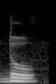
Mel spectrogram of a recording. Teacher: জিব্বার গোড়ার কিনারা উপরের মারি দাঁতের গোড়ায় লাগিয়ে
